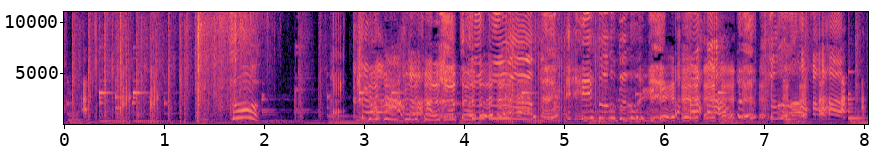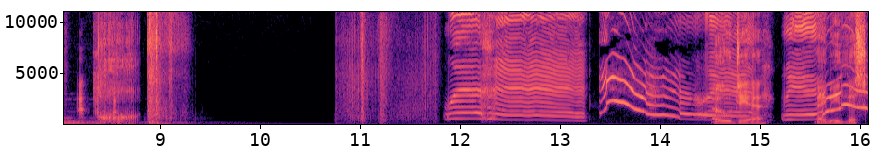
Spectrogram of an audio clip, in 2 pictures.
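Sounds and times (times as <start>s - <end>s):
cartoon music: 0.0s - 8.7s
laughter: 2.9s - 8.3s
toddler wailing cry: 11.9s - 16.0s.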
